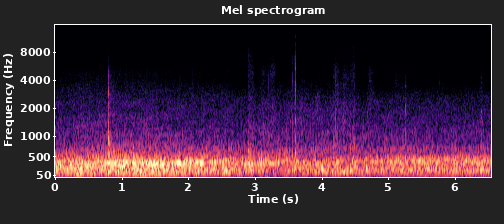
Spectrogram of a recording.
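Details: 2015 Jayco Eagle 306RKDS RV, AC switched on at the hallway thermostat: a steady even rush of air with a low hum underneath, no knocks or squeals. The AC runs normally.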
